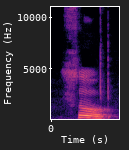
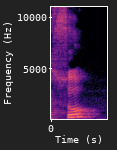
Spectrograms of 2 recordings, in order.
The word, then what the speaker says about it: so: So. C'est pas so. So à la française.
